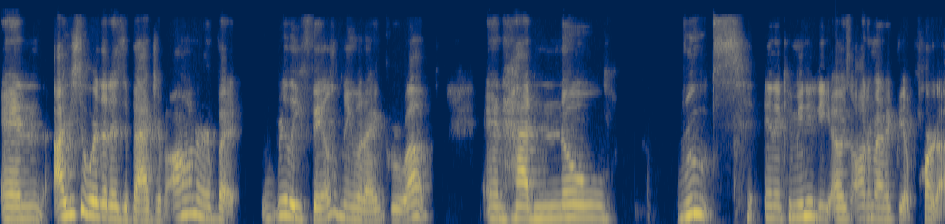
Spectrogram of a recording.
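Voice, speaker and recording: A woman with an American accent and a plain, everyday voice, medium pitched with ordinary pitch variation, at a fairly quick pace over a quiet background. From USA. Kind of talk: interview conversation.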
